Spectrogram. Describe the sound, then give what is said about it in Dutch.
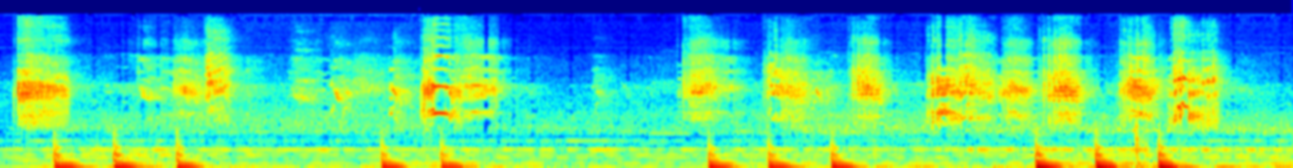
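Harsh, grating calls of rare terns, including a whiskered tern, at the Steenwaard near Steenwijk, repeat in irregular bursts, fairly loud, several birds seemingly calling over one another with brief pauses between flurries. “En in Steenwijk zijn zeer zeldzame sterns gesignaleerd.”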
